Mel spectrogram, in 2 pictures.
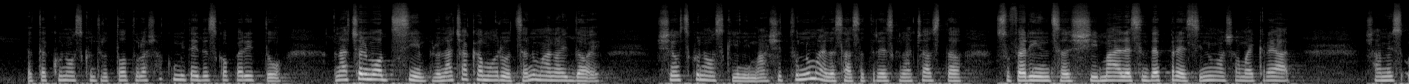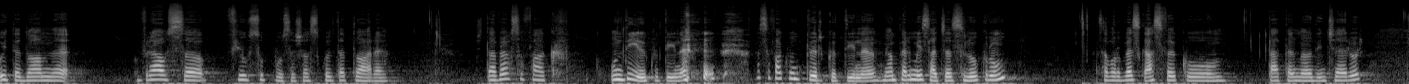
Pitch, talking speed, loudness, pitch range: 185 Hz, 175 wpm, -23 LUFS, 170-200 Hz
